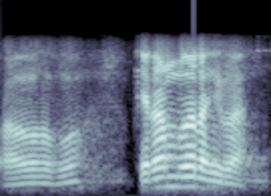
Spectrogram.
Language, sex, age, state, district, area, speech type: Assamese, male, 30-45, Assam, Tinsukia, urban, conversation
